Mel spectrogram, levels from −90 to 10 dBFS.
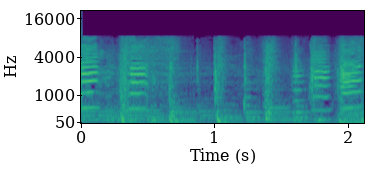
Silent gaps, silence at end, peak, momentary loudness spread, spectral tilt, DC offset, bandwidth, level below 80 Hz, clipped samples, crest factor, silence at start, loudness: none; 0 s; -6 dBFS; 10 LU; -2.5 dB/octave; 0.2%; 8.8 kHz; -44 dBFS; under 0.1%; 16 dB; 0 s; -22 LUFS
